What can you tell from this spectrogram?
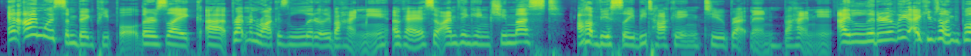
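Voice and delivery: ordinary talk, nothing marked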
